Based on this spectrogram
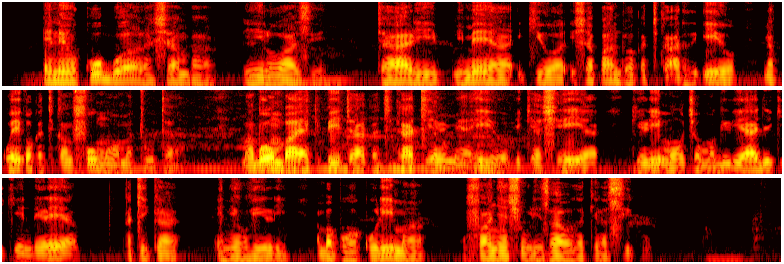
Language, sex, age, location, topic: Swahili, male, 18-24, Dar es Salaam, agriculture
